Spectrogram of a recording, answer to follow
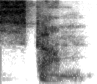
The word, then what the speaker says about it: scum: So that word is scum. Okay, scum. S-C-U-M. It rhymes with cum.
